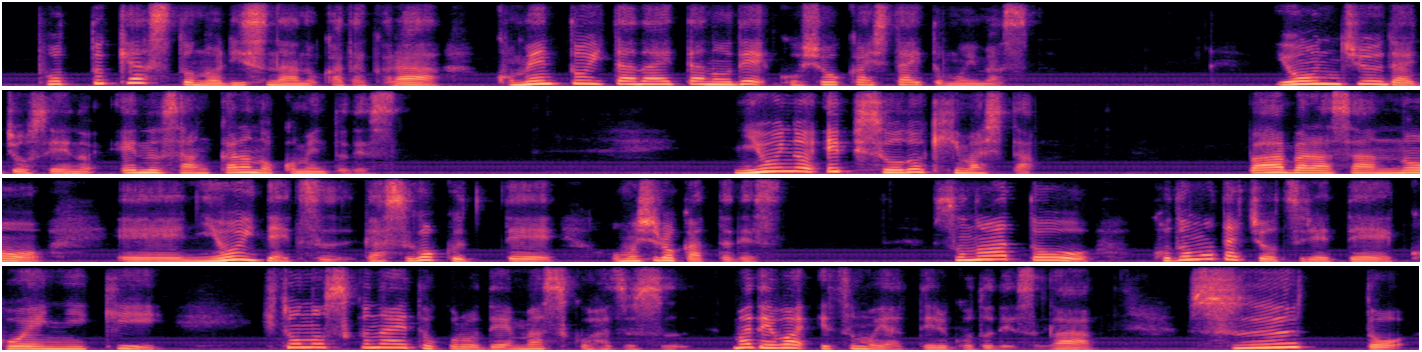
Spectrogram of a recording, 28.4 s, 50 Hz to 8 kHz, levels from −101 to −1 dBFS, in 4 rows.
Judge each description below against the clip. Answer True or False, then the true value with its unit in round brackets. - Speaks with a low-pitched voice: False (185 Hz)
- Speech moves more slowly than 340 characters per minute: True (305 characters per minute)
